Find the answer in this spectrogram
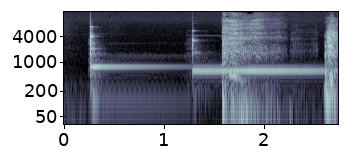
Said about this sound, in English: No, you don't have to ring the doorbell to leave, sir. That's only to come in.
